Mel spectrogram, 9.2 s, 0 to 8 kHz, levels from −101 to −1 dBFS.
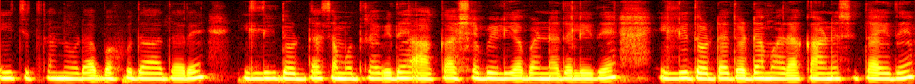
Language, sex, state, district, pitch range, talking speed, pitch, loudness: Kannada, female, Karnataka, Raichur, 200-210 Hz, 105 wpm, 205 Hz, -13 LUFS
